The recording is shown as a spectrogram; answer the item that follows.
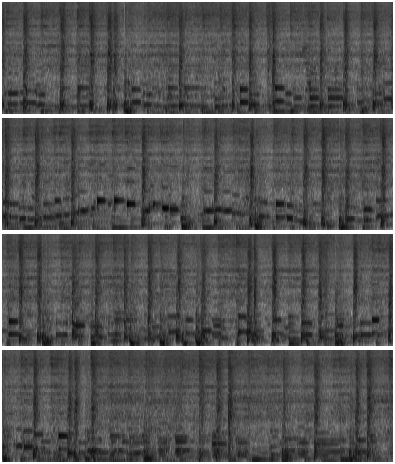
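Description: Live small-group jazz from a quartet of drum kit, guitar, bass clarinet and bass. Sharp drum and cymbal strokes run under a fast, winding melodic line that climbs and falls.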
